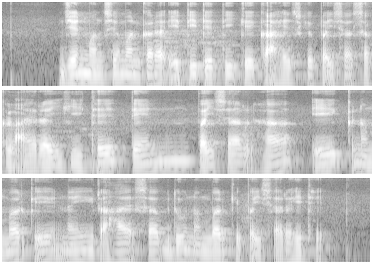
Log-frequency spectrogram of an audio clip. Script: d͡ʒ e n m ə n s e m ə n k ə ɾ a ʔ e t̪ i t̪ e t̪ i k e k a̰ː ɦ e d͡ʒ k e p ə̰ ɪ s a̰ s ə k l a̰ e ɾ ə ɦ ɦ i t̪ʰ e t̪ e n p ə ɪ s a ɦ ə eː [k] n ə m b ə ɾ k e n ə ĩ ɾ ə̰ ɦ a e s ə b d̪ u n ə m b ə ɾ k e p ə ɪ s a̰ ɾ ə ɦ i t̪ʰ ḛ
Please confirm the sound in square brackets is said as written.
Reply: yes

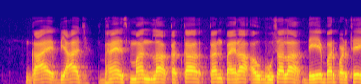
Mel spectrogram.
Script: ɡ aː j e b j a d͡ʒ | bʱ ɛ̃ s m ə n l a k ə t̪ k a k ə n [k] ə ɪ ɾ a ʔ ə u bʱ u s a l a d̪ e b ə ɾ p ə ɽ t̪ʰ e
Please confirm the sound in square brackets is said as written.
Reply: no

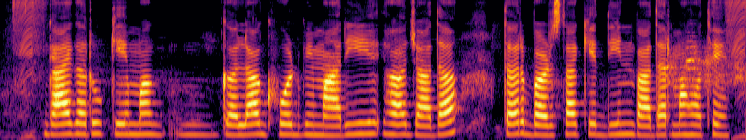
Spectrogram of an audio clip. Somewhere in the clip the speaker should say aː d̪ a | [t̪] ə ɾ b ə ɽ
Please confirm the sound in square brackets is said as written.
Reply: yes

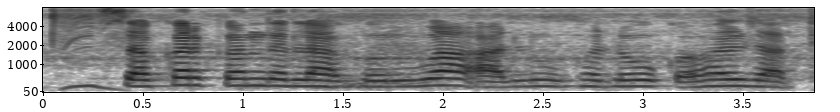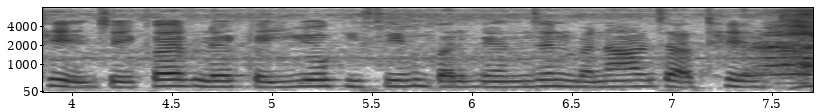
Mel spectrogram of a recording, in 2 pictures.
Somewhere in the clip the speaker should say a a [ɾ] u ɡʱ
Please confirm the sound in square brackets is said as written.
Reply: no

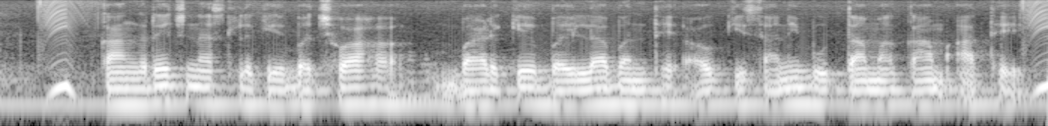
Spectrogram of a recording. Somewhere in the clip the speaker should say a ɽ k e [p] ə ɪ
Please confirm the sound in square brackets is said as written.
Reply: no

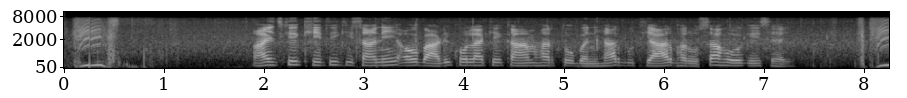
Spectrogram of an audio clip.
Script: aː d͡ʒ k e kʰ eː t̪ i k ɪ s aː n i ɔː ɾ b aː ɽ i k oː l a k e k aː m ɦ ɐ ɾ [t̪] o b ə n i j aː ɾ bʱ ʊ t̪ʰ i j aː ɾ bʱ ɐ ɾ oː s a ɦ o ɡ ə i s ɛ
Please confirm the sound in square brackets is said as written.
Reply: yes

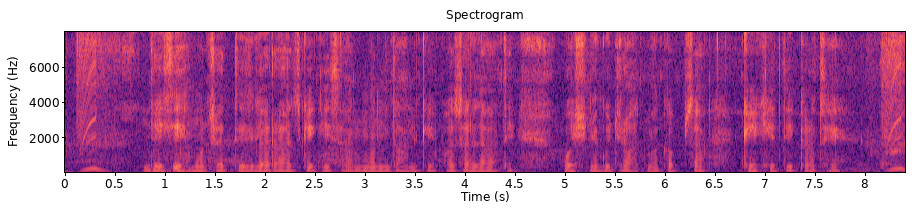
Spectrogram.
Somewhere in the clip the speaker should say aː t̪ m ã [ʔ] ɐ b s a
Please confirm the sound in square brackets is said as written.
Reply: no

